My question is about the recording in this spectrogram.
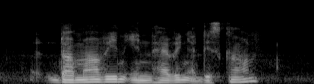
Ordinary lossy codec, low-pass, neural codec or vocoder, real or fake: Opus, 32 kbps; 7.2 kHz; none; real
